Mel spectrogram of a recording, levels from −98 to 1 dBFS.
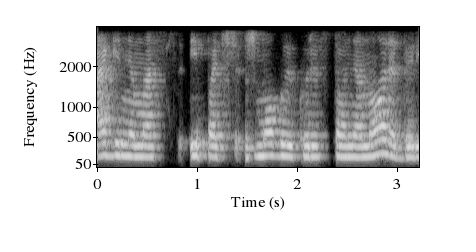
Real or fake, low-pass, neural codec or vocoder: real; 3.6 kHz; none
